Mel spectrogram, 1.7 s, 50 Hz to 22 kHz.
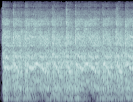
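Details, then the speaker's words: Rebuilt wrecked 2006 Honda CBR1000RR, first start attempt: steady starter whirr nearly two seconds, no firing; cranks with kill switch on or off, suspected wiring, bank angle/tilt sensor or fuel pump fault. "Well, all right. Well, there you have it, everybody. Can't get it to fire up right now."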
